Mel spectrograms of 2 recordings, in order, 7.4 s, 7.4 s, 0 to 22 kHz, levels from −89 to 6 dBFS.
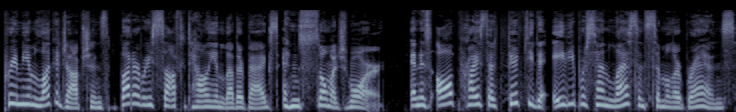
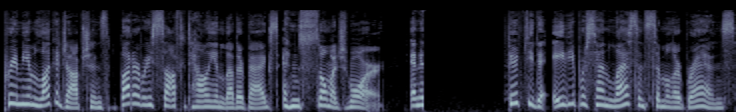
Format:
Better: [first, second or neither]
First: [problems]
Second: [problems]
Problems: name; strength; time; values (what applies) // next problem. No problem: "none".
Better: first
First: none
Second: audio cutting out; at 4 s for 1 s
